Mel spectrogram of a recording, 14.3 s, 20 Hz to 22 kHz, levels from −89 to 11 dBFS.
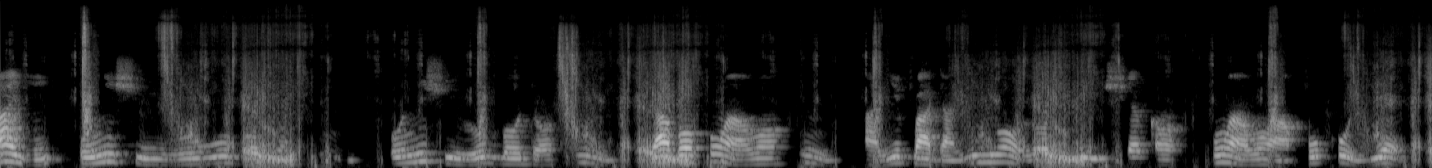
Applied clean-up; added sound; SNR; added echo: neural mask model RNNoise.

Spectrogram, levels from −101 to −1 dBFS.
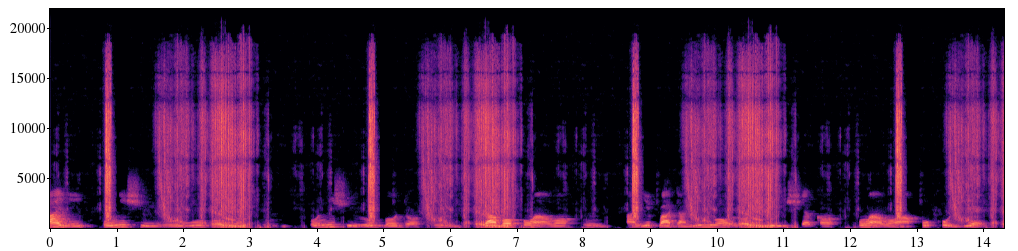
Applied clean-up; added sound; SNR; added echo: none; Packing tape, duct tape; 0 dB; none.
